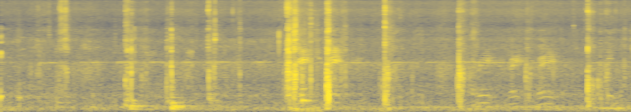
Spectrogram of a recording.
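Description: Quiet, with scattered soft clicks and knocks of handling and movement, and a brief faint voice about three seconds in.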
